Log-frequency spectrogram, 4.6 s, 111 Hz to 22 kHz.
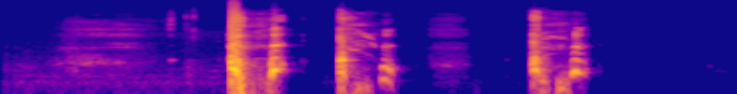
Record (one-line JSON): {"three_cough_length": "4.6 s", "three_cough_amplitude": 32768, "three_cough_signal_mean_std_ratio": 0.2, "survey_phase": "beta (2021-08-13 to 2022-03-07)", "age": "45-64", "gender": "Female", "wearing_mask": "No", "symptom_cough_any": true, "symptom_runny_or_blocked_nose": true, "symptom_sore_throat": true, "symptom_fatigue": true, "symptom_headache": true, "symptom_change_to_sense_of_smell_or_taste": true, "symptom_loss_of_taste": true, "symptom_other": true, "smoker_status": "Ex-smoker", "respiratory_condition_asthma": false, "respiratory_condition_other": true, "recruitment_source": "Test and Trace", "submission_delay": "5 days", "covid_test_result": "Positive", "covid_test_method": "RT-qPCR", "covid_ct_value": 28.5, "covid_ct_gene": "ORF1ab gene", "covid_ct_mean": 28.8, "covid_viral_load": "360 copies/ml", "covid_viral_load_category": "Minimal viral load (< 10K copies/ml)"}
